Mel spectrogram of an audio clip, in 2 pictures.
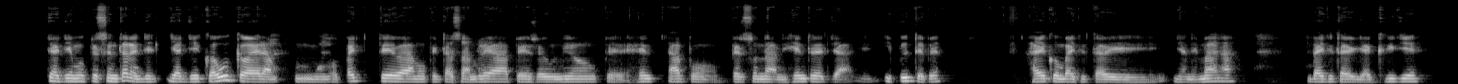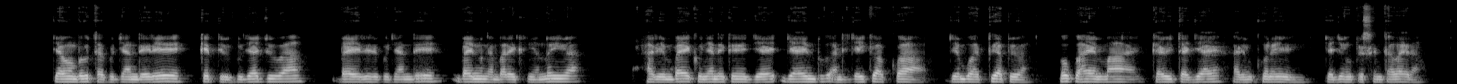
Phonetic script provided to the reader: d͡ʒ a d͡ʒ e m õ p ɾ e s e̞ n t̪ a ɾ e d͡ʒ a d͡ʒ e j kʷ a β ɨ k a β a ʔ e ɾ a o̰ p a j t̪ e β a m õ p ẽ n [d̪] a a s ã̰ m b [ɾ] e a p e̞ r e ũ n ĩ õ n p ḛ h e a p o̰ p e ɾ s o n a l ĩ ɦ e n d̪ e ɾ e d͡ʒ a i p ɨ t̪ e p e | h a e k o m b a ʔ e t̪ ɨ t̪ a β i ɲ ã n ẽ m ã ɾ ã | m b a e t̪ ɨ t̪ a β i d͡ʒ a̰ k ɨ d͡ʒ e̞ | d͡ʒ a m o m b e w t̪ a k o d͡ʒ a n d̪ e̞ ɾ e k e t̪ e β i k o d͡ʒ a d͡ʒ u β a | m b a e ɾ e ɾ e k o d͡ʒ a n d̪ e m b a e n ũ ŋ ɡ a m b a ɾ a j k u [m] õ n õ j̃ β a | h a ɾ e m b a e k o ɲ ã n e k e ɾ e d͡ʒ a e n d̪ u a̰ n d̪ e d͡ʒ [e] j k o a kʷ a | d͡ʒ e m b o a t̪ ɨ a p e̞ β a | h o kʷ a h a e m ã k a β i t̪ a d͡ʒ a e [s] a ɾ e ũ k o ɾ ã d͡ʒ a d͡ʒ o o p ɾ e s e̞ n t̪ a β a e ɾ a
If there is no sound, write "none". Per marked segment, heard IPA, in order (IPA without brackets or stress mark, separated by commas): t̪, l, ɲ, a, h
